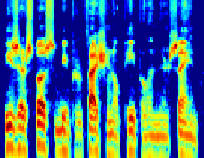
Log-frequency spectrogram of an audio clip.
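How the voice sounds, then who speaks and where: Low-voiced American man on an emphatic rant. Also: fairly quick, a bit bright, dry recording. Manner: emphatic, repeats phrases, mocks opposing views sarcastically. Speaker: online video channel host. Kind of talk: opinionated livestream rant to chat viewers.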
